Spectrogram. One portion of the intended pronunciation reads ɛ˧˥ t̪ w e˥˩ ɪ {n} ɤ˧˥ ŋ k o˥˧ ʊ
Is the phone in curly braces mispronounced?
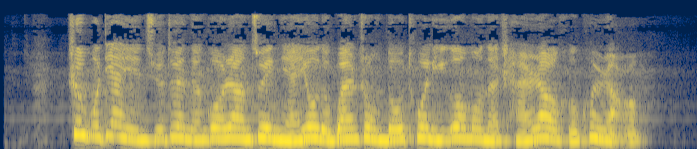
no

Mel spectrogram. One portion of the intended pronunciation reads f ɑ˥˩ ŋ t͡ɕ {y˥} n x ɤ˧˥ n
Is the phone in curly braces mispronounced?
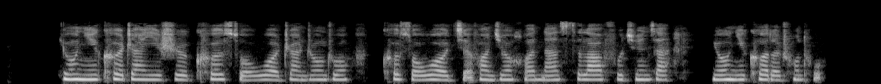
no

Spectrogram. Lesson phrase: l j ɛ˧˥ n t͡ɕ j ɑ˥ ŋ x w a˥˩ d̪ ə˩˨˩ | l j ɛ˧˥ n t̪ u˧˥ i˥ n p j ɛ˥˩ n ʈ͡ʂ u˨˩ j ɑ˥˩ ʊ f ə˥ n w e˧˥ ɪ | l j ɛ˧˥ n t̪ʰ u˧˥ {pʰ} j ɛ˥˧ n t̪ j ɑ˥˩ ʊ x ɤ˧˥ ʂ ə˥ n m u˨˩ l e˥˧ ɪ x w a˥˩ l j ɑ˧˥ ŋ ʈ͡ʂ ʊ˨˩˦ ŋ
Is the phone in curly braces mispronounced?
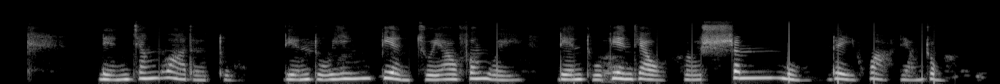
yes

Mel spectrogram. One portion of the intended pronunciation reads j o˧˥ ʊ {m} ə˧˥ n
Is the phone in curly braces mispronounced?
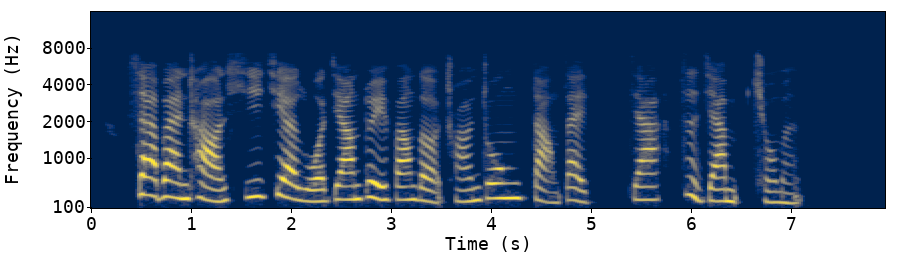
no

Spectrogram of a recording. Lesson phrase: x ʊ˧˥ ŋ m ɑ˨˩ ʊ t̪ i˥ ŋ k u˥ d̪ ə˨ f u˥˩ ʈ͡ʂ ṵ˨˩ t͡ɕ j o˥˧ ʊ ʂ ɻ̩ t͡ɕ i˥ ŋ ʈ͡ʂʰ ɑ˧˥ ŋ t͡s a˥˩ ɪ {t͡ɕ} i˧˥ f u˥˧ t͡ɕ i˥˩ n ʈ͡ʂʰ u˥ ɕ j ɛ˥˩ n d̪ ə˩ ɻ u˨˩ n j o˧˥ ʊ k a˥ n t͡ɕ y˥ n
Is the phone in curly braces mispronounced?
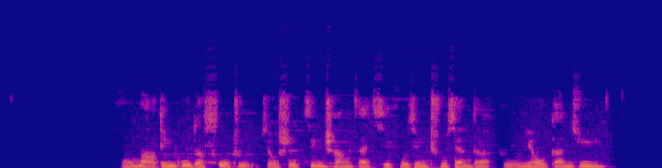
yes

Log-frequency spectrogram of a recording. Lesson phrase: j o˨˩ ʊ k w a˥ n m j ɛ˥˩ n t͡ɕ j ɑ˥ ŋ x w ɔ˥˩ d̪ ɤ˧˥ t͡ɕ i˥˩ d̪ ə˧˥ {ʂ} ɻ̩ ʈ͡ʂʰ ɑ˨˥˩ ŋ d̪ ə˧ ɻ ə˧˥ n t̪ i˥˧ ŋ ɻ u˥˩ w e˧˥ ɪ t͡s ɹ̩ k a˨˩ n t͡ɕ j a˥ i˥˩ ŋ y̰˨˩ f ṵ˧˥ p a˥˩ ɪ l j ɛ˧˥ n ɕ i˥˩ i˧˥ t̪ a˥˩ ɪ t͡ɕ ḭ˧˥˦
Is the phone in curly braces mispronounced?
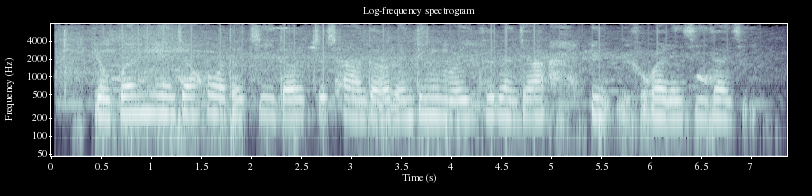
yes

